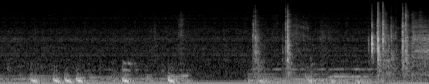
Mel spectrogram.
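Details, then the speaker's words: 1995 Marantz 74SD535 dual auto-reverse cassette deck on first playback test: music dull, smeared, treble missing, notes wavering; muffled distorted tape playback, tape possibly damaged. "that sounds as bad as well what's going on here okay promise I've messed the type up a bit what have we got going on here that was probably the issue with it it sounds really muted and horrible"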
